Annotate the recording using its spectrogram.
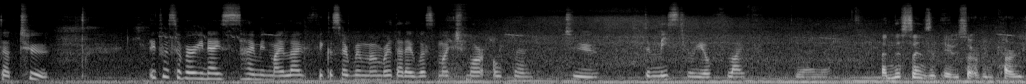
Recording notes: Recorded in a very lovely garden in Mexico in 2019, with nature sounds all around. Recorded at Chintamani Retreat Centre, Mexico 2019.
